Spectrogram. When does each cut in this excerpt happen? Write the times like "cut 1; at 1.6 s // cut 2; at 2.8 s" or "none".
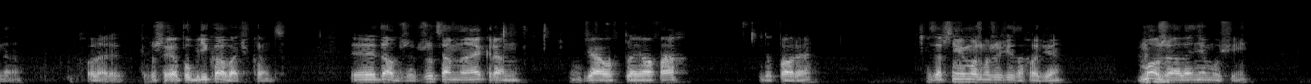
cut 1; at 1.3 s // cut 2; at 5.8 s // cut 3; at 7.7 s // cut 4; at 9.8 s // cut 5; at 10.1 s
